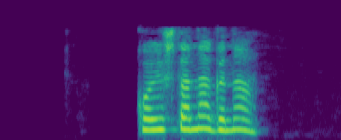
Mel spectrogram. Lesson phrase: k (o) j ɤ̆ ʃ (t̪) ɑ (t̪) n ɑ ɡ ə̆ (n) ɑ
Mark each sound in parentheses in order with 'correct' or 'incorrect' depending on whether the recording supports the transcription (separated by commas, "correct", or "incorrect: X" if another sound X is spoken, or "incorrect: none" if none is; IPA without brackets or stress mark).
correct, correct, incorrect: none, correct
